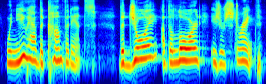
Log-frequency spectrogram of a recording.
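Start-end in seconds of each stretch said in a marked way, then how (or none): 2.4-5.2 preaching. Acted. Preaching at full force.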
